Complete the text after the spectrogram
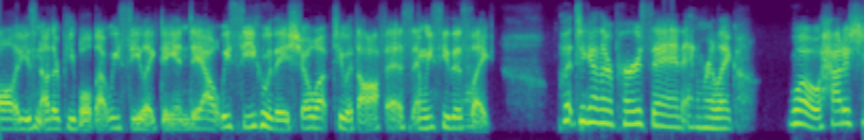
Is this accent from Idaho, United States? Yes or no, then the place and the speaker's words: yes; Idaho, United States; moved away; I'm out here in Idaho feeling like I'm in my roots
